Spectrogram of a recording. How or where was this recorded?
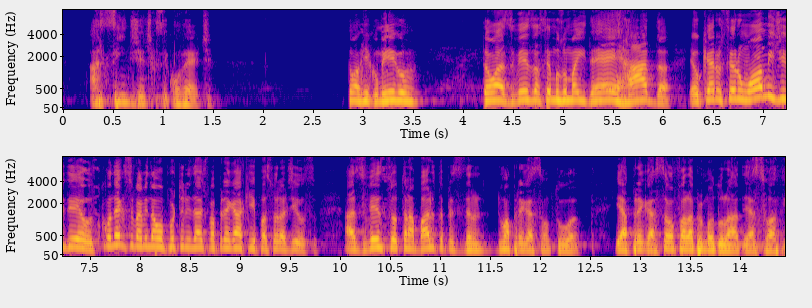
large echoing room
